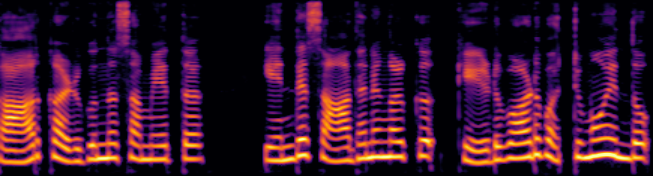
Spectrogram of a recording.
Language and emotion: Malayalam, fearful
